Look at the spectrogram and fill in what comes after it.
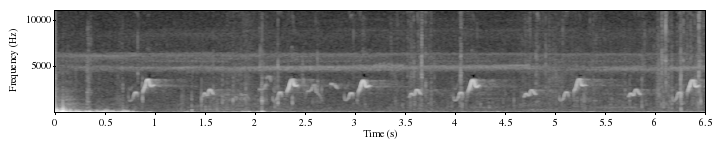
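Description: A bird calling over and over in short chirps that sweep up and then fall, about two a second, with a faint steady high whine underneath. A low rumble fills the first second, and there is a single thump about two seconds in.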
